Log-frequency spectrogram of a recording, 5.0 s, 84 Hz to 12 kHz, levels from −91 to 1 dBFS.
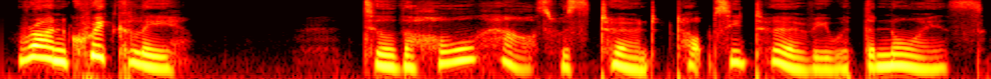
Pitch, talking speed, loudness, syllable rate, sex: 210 Hz, 145 wpm, -21 LUFS, 5.4 syllables/s, female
